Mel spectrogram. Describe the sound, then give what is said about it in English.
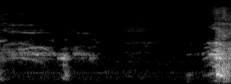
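A raspy, wheezy throat clearing, then a short silence before a sharp, loud cough bursts out at the end. No one speaks. “Like I said, you'll hear me coughing throughout this podcast, and I apologize.”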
